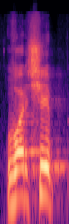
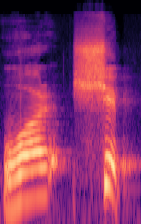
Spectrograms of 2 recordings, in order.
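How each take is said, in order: First: Said in the usual way. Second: "worship" very slowly as वर, pause, शिप; syllable by syllable. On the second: Shown as a demonstration. Teacher showing where stress falls, "worship" split as वर - शिप. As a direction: break "worship" in two, leaning on शिप. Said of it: "रुक रुक के पढ़ते हैं".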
